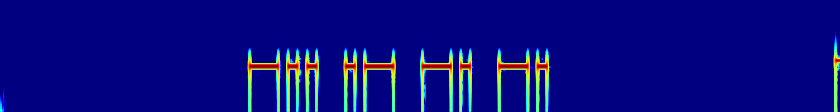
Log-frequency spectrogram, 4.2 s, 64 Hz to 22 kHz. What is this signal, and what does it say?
Morse code, heard as a keyed tone, about 25 wpm, 700 Hz. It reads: DANN
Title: All Cut Numbers - 4-Digit 25wpm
